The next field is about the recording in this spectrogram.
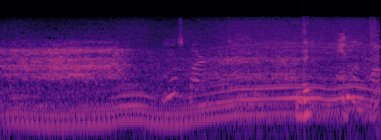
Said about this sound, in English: Is the driving hard? Yeah, not all the cars handle that great no. in this game.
